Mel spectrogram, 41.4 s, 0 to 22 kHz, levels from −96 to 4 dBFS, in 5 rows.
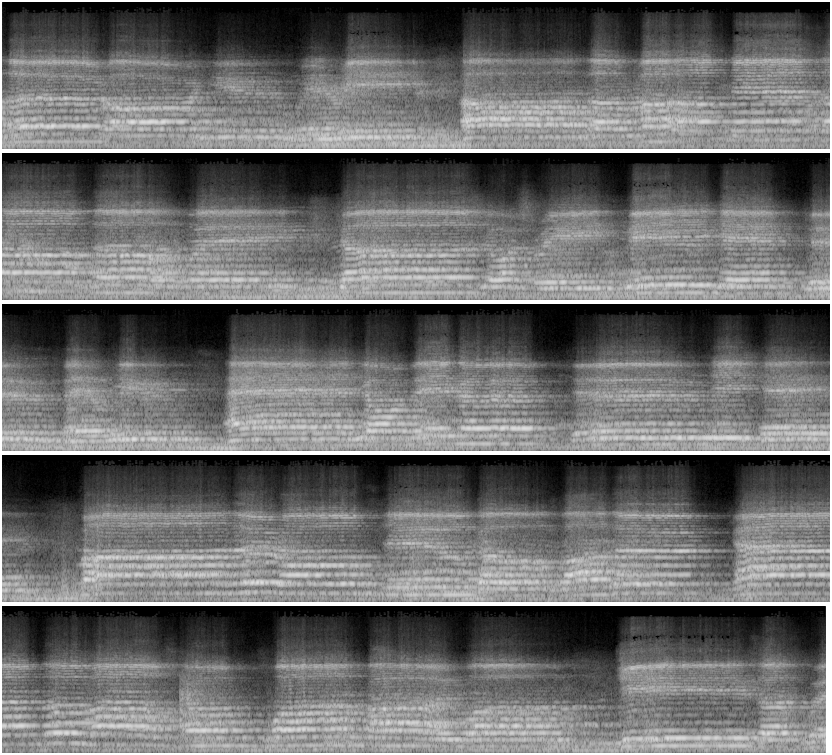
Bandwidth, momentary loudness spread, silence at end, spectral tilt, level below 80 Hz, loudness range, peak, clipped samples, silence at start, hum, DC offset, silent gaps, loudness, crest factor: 15.5 kHz; 7 LU; 0 s; -5.5 dB/octave; -40 dBFS; 2 LU; -6 dBFS; under 0.1%; 0 s; none; under 0.1%; none; -17 LUFS; 12 dB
